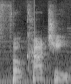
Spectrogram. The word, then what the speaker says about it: focaccia: Oh, also, it's focaccia bread. Oh, focaccia. Is that how you pronounce it?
